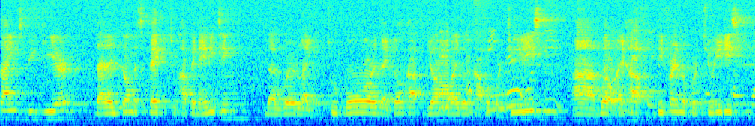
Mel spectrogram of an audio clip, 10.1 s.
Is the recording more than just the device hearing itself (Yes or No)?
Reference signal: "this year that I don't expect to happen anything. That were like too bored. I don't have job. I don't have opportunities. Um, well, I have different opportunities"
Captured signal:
Yes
